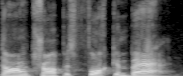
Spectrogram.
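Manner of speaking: put-on loud, thick New York Italian accent. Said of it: "that thick Italian, like, New York thing".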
